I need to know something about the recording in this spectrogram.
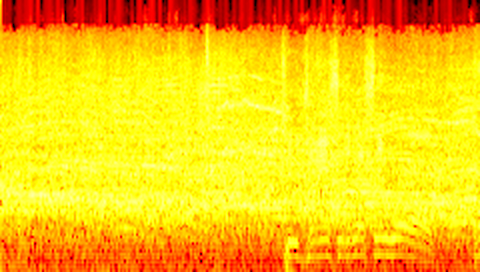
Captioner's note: crowd cheering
